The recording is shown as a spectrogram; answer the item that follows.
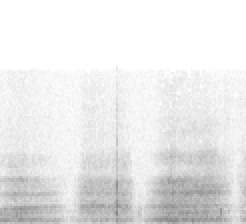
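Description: Fast, heavy breathing close to the microphone, three breaths in quick succession, with one small click just after a second in.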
